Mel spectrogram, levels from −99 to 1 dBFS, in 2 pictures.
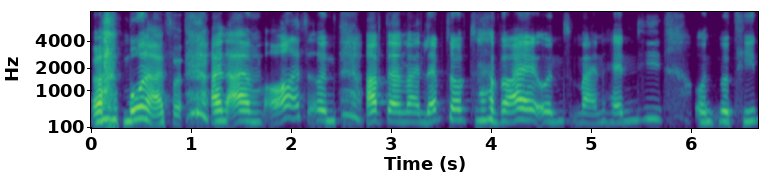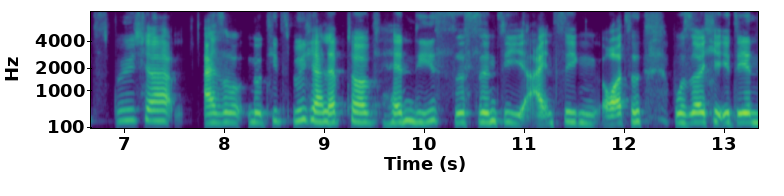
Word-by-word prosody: äh, 205 +3 +7 0.2
Monate 225 +6 +3 0.3
an 210 +1 +5
einem 210 -1 +3
Ort 295 -5 0 0.2
und 215 0 -7 0.3
habe 210 +2 +4
dann 200 -1 +2
meinen 195 -1 -6
Laptop 230 +3 -3 0.2
dabei 225 +1 +2
und 205 +2 -15
mein 180 0 -7
Handy 220 +6 -10 0.3
und 200 0 -10
Notizbücher. 215 +1 -2 0.3
Also 185 +1 +2
Notizbücher, 210 +3 0
Laptop, 190 0 +3
Handys, 200 +4 -2
das 190 0 -3
sind 195 +2 +1
die 190 -3 -4
einzigen 180 0 -2
Orte, 180 +5 +3 0.3
wo 185 - 0
solche 195 - +3
Ideen 375 +1 +3
205 Hz, 125 wpm, -26 LUFS, 190-220 Hz, 0.3 s, äh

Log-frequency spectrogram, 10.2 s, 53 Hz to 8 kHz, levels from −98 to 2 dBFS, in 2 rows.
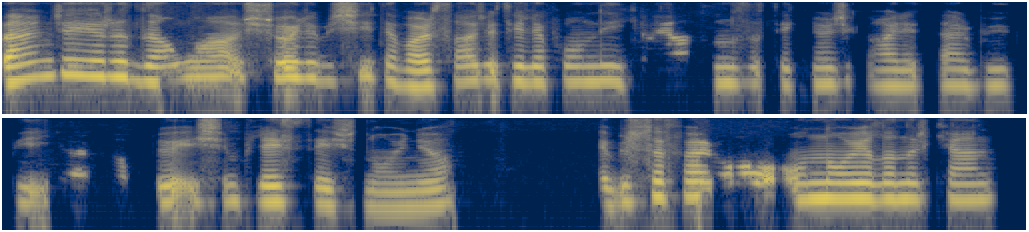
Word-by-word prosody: bence 275 +7 +6
yaradı 285 -6 +5
ama 145 -9 -1
şöyle 270 -1 +4
bir - - -12
şey 245 +3 -5
de 230 -4 -4
var. 190 0 +6
Sadece 230 +5 -3
telefon 230 0 -2
değil 235 -1 -2
ki - - -34 0.2
hayatımızda 220 +1 -7
teknolojik 210 +2 -10
aletler 195 0 -8
büyük 200 0 -13
bir - - -8
yer - - -8 0.3
kaplıyor. 170 +6 -3
Eşim 200 +1 -6
PlayStation 175 -6 -2
oynuyor. 155 +4 -4 0.8
Eee, 175 - -5
bu 200 - -2
sefer 235 +3 +3 0.2
o - - +4
onunla 225 +1 +3
oyalanırken 220 -1 +2
220 Hz, 165 wpm, -23 LUFS, 195-230 Hz, 0.8 s, bence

